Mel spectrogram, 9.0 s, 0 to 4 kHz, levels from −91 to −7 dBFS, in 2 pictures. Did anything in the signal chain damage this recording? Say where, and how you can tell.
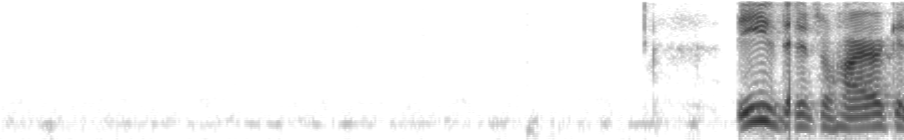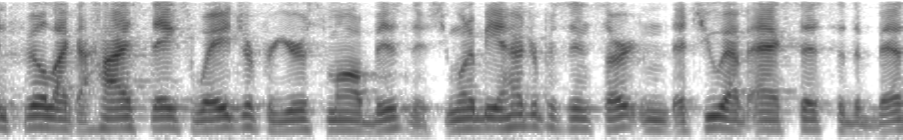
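Yes. On a call path whose content stops at 4 kHz as G.711 mu-law would, roughly 0.7 s of queued audio was dropped between 3.94 and 3.96 s. This is a skip ahead: the sound jumps forward with no gap, and the two sides are butted straight together.

The jitter buffer then ran a jitter buffer speed-up, cutting out short pitch-period slices again and again to shed excess delay. It ran from 4.26 to 5.07 s at 105% speed, removing about 50 ms, and from 5.90 to 6.86 s at 106%, removing about 70 ms. The pitch holds, but the speech sounds hurried.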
